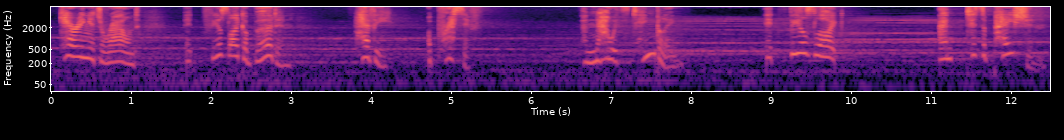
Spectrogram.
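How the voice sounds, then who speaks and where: A woman's voice: high voice, full character voice. A woman voicing an earnest, eager young adventurer in a fantasy video game, speaking in a candid, informal way. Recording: music behind the voice.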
